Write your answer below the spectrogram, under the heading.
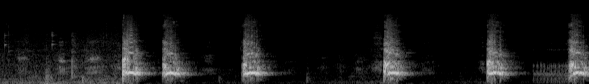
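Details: Chow Chow barking: six loud, sharp barks in uneven spacing, some in quick pairs, after a brief low rumble at the start.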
